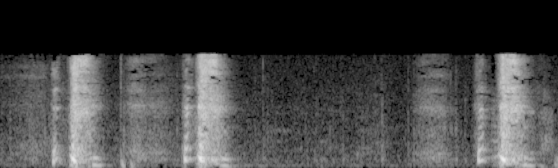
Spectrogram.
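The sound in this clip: Three loud, sharp sneezes during an Arabic religious lesson, each preceded by a brief breathy inhale, spaced a second or more apart with quiet between them.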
